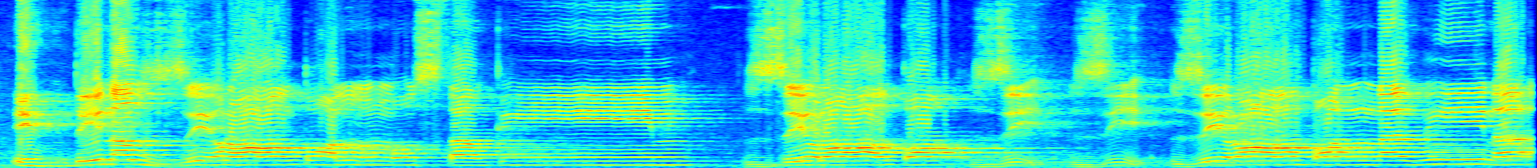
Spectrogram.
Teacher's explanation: Imam Hamzah itu mengganti semua lafal sirat dengan za, atau mencampurkan sod dengan za. Nah, ini yang disebut dengan ismamu as-sad bi az-zai. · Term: ismam bis saut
